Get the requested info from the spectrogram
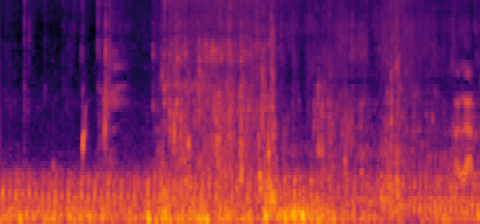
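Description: Gill net hauled by hand out of the water over a boat's side, with water splashing and dripping and small clicks of handling, over low wind rumble on the microphone.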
